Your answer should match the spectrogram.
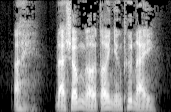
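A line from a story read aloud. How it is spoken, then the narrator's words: Sighing. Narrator (Vietnamese): Tổ An thở dài một hơi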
